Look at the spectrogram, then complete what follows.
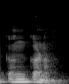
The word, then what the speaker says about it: कंकण: कंकण ण होता है उसमें। ये देख लीजिए इसकी स्पेलिंग।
